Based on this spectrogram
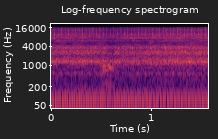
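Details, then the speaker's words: VW Golf 2 1.8T project after a repaired power steering hose that kept coming off: steady, even petrol engine idle with no whine or hum from the power steering pump. "dobra motor pracuje na razie nie słychać żadnych tutaj szumów pompy"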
